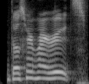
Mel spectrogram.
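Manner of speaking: normal talking voice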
